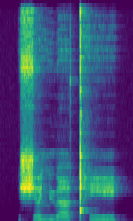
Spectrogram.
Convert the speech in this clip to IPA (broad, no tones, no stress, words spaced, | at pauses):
ʃʌlʲwaǃʰe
